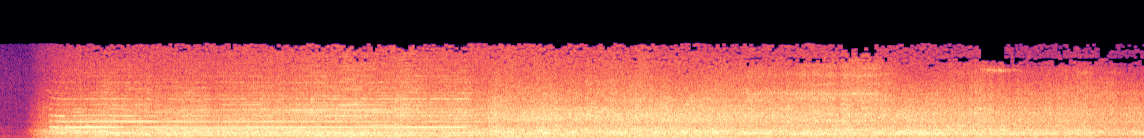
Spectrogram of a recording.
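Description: A train horn sounds at a rural railway station on a winter day, a loud steady multi-tone blast for about five seconds over heavy rumbling, then the train's continuous roar and rattling carry on unbroken.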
